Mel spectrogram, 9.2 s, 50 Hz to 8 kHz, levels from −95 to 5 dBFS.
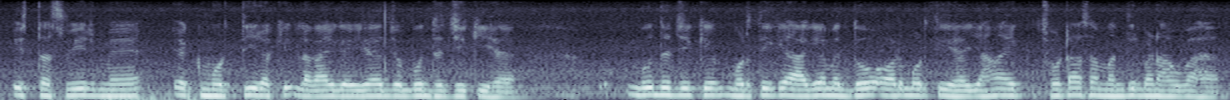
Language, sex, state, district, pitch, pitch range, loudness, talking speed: Hindi, male, Bihar, Jahanabad, 140 Hz, 130-150 Hz, -12 LUFS, 215 wpm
